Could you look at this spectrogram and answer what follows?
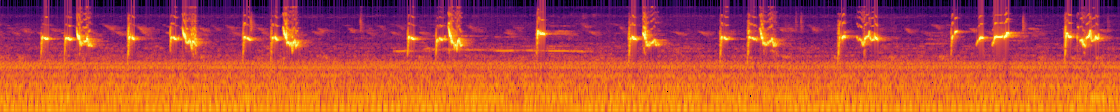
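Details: Black-capped bulbul (cucak ranting) calling to fellow bulbuls: a lively, steady stream of paired sharp chirps, each with a brief rising flourish, coming about twice a second, with a low steady hum beneath.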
